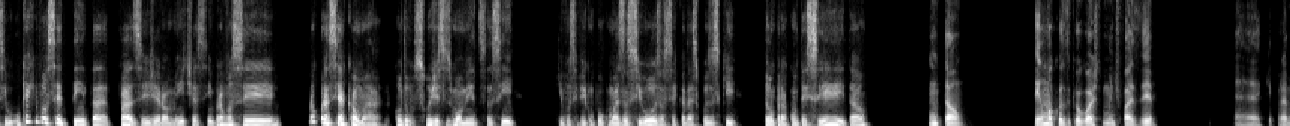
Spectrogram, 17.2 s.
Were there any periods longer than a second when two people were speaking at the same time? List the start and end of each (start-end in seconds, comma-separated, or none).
none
